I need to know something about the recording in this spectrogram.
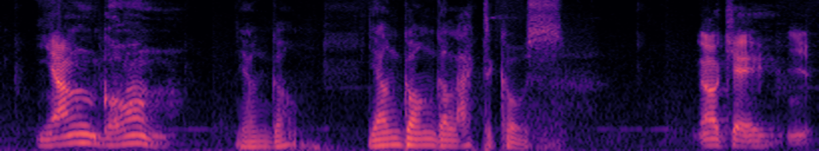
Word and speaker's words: Yangon: By the way, Lfell, apparently YG is pronounced Yang Gong. Yang Gong.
